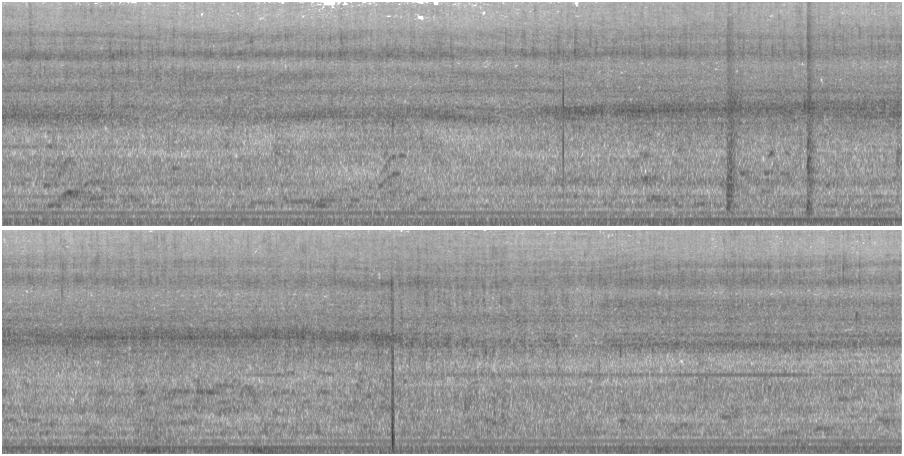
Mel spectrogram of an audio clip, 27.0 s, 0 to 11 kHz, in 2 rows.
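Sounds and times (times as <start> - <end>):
fountain water trickling: 0.0 - 27.0.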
